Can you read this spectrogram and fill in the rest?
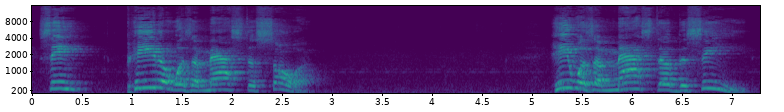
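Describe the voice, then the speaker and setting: A young man preaching an energetic sermon, repeating phrases and throwing questions to his listeners. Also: very high-pitched, slow, long pauses. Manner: animated, repetitive preaching with call-and-response questions, moving around. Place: indoor room in front of a banner backdrop. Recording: echoey room.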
